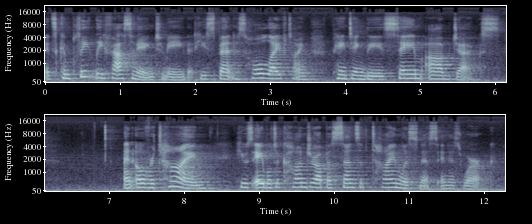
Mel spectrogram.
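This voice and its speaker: With an American accent, a woman speaks at a medium pitch and moderate pace, with ordinary pitch variation and audible room echo. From US East Coast. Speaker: artist and art teacher. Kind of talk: tutorial. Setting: art centre studio.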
